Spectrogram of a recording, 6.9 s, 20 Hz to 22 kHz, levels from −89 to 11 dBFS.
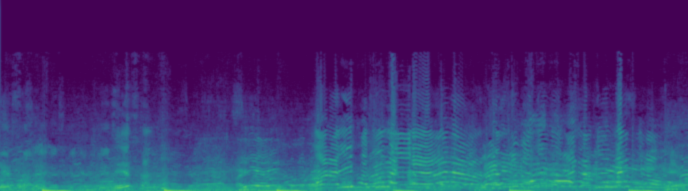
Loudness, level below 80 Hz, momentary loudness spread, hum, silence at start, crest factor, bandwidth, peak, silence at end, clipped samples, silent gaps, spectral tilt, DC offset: -22 LUFS; -26 dBFS; 6 LU; none; 0 s; 14 dB; 11 kHz; -6 dBFS; 0 s; under 0.1%; none; -5.5 dB/octave; under 0.1%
